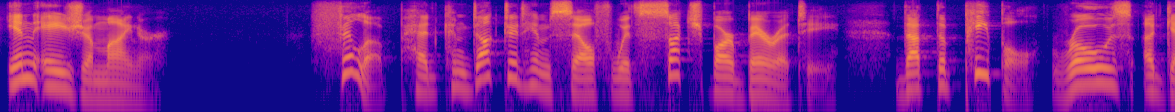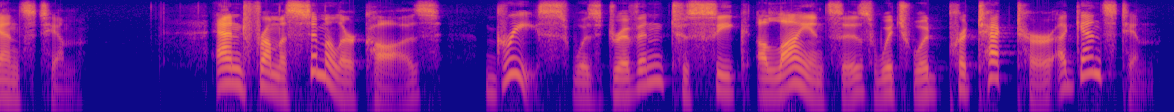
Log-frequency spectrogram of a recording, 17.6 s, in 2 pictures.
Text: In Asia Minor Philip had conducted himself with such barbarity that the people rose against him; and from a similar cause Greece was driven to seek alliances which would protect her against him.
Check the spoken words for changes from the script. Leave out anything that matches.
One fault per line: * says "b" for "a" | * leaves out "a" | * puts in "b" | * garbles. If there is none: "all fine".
all fine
